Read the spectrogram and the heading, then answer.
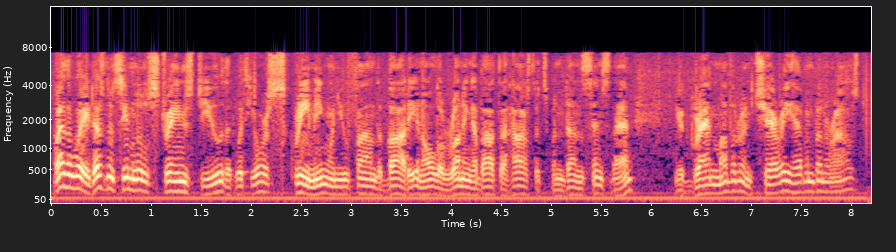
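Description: A man playing a wry, brisk radio detective. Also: mid-range voice, fairly bright tone, close to an everyday voice. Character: brisk wisecracking male amateur detective. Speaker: detective figure. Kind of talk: 1940s radio acting. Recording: dull old radio recording with faint hiss.

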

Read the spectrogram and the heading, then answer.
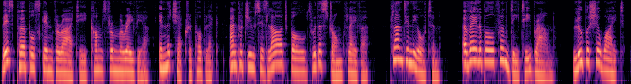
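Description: A woman's voice: low voice, very animated, a little slow, darkish tone. A woman reading a gardening article aloud as scripted narration. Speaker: article reader.

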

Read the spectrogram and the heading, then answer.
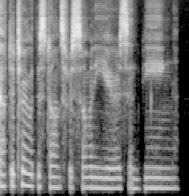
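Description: A woman's voice: sits low, level tone, a little fast, no room sound, studio quality. A woman in her sixties, a guest in an interview, talking reflectively and searching for words with many "you know"s. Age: 60s. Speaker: guest, singer.

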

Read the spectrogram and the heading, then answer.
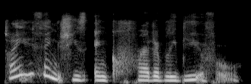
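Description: A woman's voice: mid-range voice, big pitch swings, normal speed, dark tone, breathy edge, no room sound, clean studio sound. A young woman co-hosting a podcast in casual chat, rambling with lots of fillers. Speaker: podcast co-host.

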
